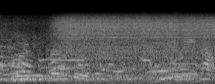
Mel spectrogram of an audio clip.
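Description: Steam train letting off steam: a steady hiss that starts suddenly about half a second in, with people talking over it.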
